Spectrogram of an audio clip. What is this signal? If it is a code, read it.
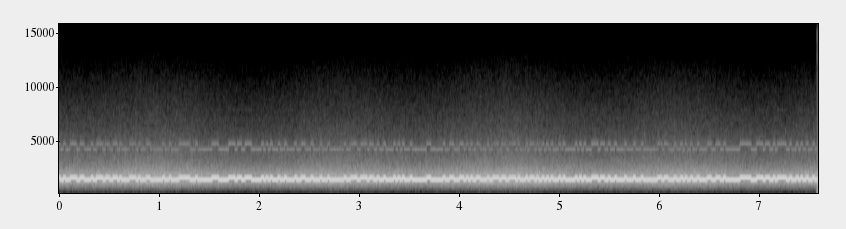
RTTY (45.45 baud, 170 Hz shift), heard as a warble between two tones, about 1500 Hz centre, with radio static and a narrow filter. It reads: … GHV5M MY21A 6VWRC HDYXY 1LJ8T …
